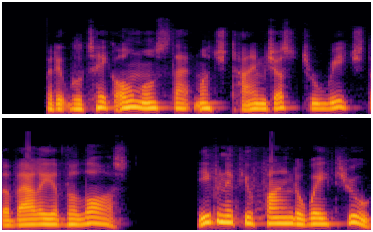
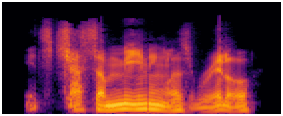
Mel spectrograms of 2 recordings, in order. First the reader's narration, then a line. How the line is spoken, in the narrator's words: Richard growled in frustration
